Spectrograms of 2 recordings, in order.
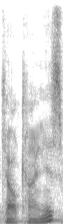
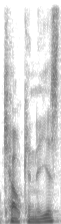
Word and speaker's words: calcaneus: long lateral longitudinal Arch that extends from the calcaneus which is your or calcinus depends on how you want to pronounce it um to the Cub across to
